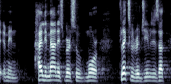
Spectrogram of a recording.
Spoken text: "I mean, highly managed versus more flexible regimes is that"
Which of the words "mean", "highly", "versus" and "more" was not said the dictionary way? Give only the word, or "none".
versus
